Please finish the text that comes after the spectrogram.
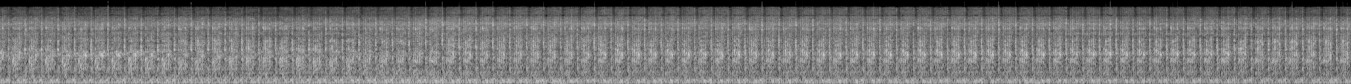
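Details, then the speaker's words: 2006 Ford XLT truck, diesel at idle: sharp rhythmic puffing tick, about three per second, loud and hissy. Exhaust leak heard, with heat felt underneath; broken pipe found at the Y-pipe. "Oh, that's leaking exhaust like a mother. I can hear it right now."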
